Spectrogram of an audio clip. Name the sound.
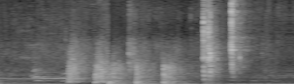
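knocking on a door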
